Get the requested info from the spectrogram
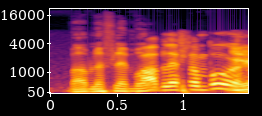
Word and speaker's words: Bob le flambeur: We'll be doing Bob Le Flambeur. Is that how you say it? Bob Le Flambeur.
